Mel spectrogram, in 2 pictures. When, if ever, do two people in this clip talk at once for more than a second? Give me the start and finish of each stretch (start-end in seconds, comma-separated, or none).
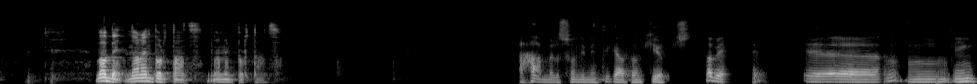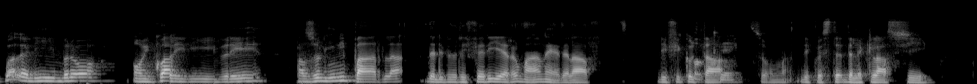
none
